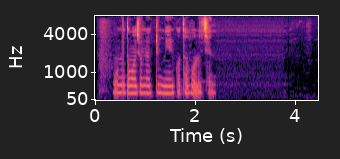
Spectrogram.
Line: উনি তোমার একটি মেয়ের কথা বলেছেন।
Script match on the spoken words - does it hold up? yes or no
no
